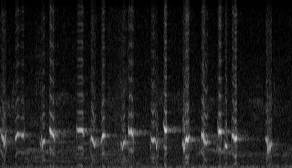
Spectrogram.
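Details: Yellow-vented bulbul singing energetically to taunt rivals and draw other bulbuls to answer: rapid bubbly, gurgling whistled notes, each short phrase rising then dropping, tumbling in a quick uneven chatter for three seconds.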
